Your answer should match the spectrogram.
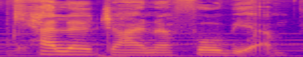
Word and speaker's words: kallogynephobia: You might want to Google that one and the actual pronunciation, because I tried to figure it out and I did try to Google the pronunciation and that's what I got. It's kallogynephobia.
